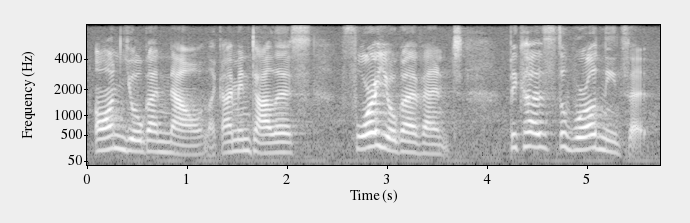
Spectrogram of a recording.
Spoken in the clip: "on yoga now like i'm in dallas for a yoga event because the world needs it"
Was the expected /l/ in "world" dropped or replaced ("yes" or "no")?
no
